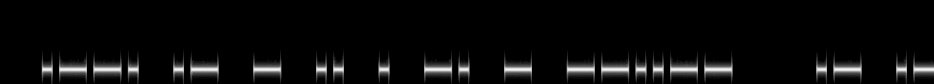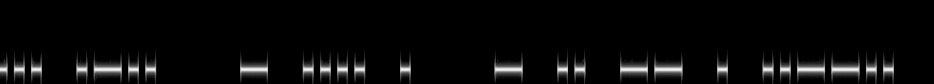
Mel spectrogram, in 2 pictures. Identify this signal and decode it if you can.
Morse code, heard as a keyed tone, about 14 wpm, spaced as for 12 wpm, 700 Hz. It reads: PATIENT, ALL THE TIME?
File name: Morsekurs / Witze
